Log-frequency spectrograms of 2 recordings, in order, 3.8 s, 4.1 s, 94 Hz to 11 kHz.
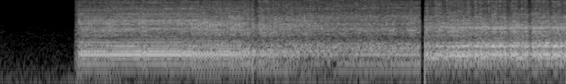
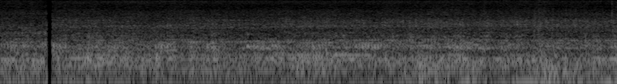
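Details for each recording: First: Electric roller shutter motor goes down but strains to go up: steady buzz with a rough grinding edge, after a strange noise for some time; the capacitor measured 0.4 µF instead of 4 µF and replacing it fixed it. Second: Electric roller shutter motor after replacing its faulty capacitor, which measured 0.4 µF instead of 4 µF and had caused a strange noise and failure to rise: steady, even hum with no grinding, knocking or surging; running smoothly.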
